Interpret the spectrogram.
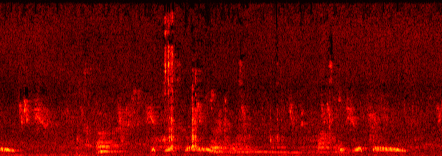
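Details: A decoy Spotted dove luring wild doves: a coo at the start, overlapping cooing and chirping from other birds midway, then two short notes and a long coo near the end.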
